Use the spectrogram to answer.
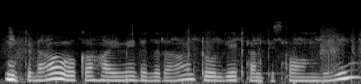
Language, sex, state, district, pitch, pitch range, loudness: Telugu, female, Andhra Pradesh, Annamaya, 185 Hz, 175-225 Hz, -19 LUFS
